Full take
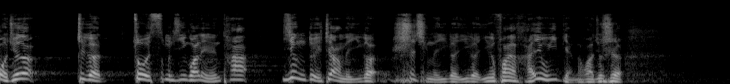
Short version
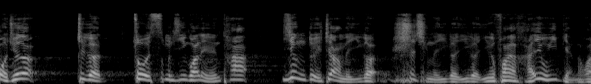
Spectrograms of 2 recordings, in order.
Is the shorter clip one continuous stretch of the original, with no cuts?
yes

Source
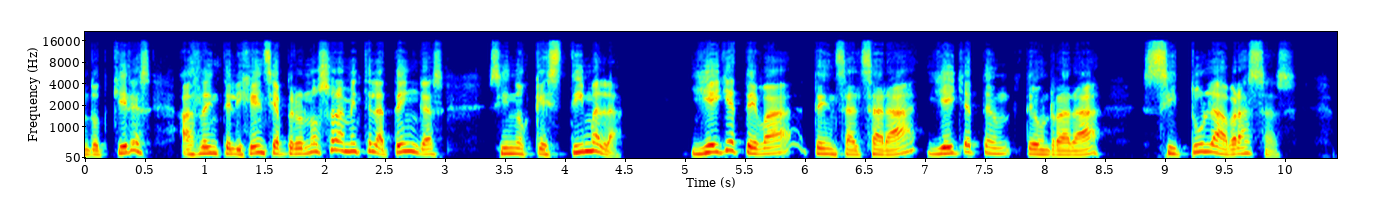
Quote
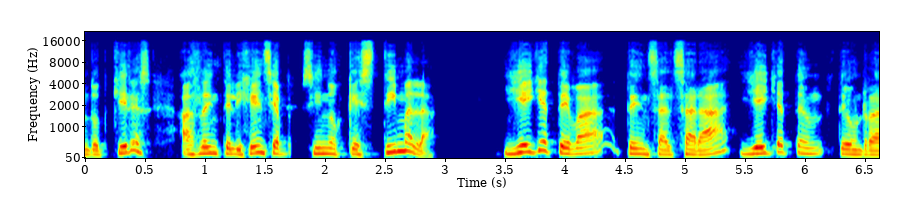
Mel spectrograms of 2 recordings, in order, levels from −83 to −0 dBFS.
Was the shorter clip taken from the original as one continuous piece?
no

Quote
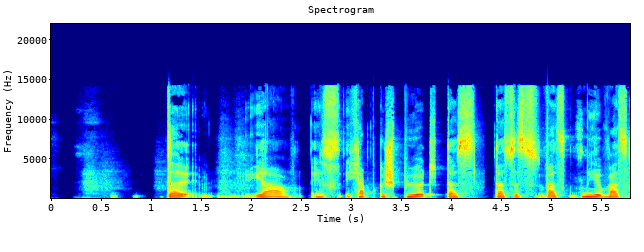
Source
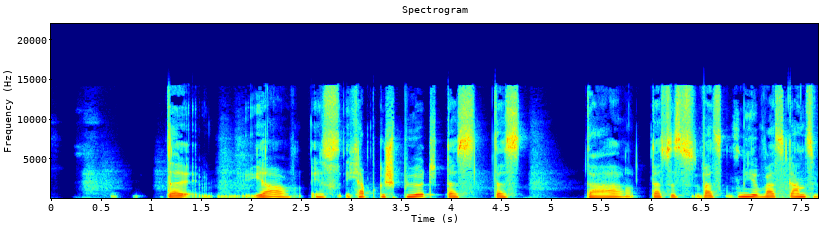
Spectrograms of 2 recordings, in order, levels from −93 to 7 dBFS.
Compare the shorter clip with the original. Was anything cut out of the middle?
yes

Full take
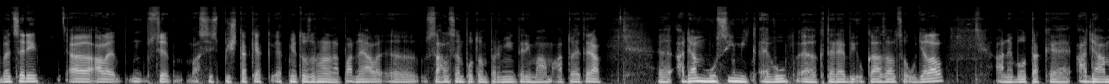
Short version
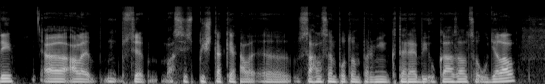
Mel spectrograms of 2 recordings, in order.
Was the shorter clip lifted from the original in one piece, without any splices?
no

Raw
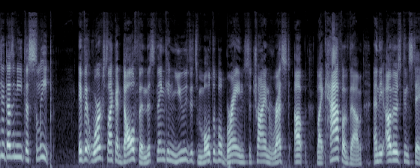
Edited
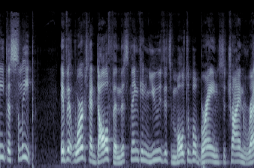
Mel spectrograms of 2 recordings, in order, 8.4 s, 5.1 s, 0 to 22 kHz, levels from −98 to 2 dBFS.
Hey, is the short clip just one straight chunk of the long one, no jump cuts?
no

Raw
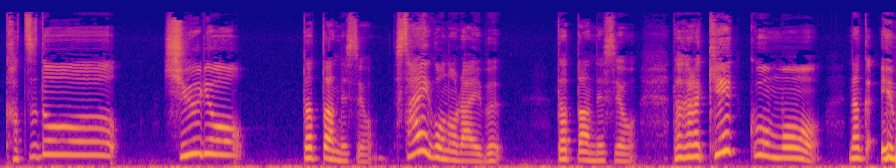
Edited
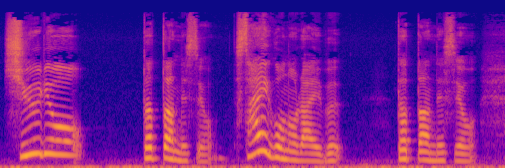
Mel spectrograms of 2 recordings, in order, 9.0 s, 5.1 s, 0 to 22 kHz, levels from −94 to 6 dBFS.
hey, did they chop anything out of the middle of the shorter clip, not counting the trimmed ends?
no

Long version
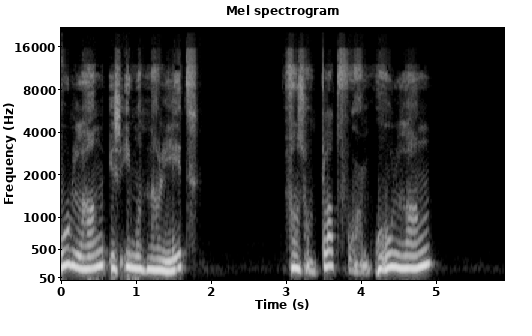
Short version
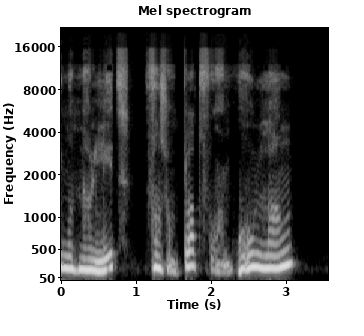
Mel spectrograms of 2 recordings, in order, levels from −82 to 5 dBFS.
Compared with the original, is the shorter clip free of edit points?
no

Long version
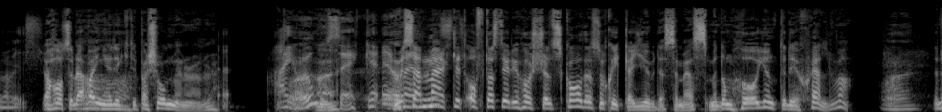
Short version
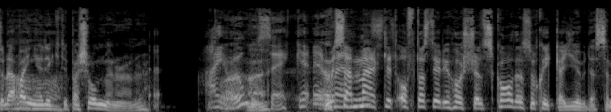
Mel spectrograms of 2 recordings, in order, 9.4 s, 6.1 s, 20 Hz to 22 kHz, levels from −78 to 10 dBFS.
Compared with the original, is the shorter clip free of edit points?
yes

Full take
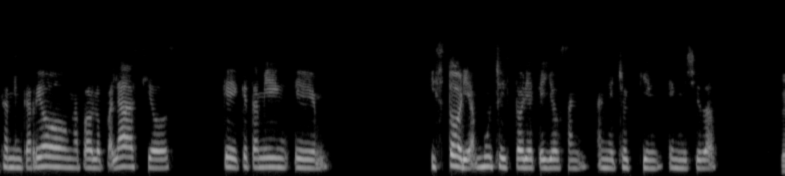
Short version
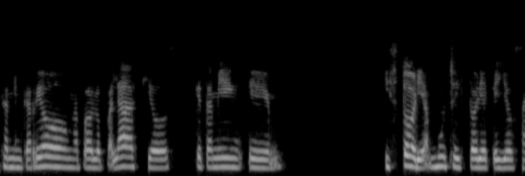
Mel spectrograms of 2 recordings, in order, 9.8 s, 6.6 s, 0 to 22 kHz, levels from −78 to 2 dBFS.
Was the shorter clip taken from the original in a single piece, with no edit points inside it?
no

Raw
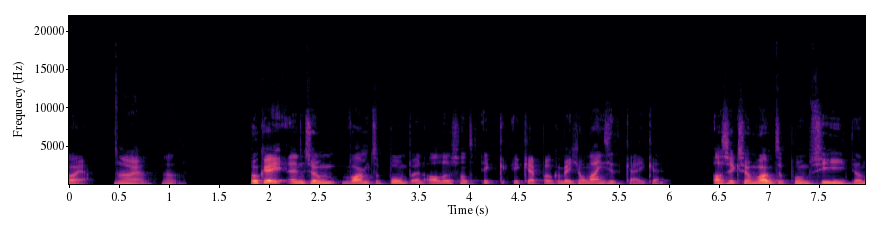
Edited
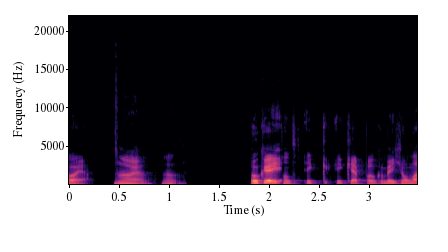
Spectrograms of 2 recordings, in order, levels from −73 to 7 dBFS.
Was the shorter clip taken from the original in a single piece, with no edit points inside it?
no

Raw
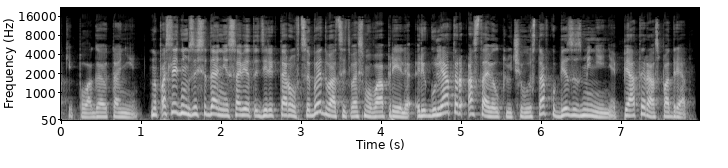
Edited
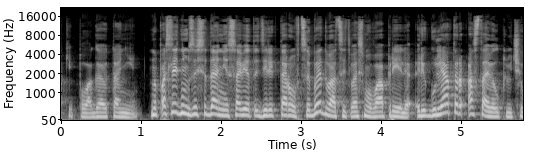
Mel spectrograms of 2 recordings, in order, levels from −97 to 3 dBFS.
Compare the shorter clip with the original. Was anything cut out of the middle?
no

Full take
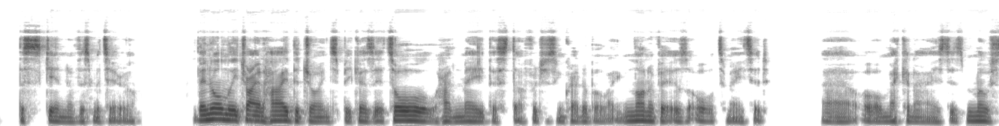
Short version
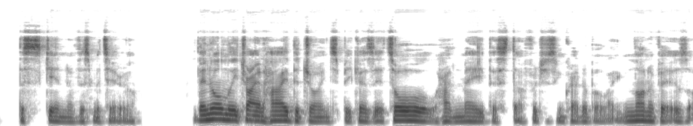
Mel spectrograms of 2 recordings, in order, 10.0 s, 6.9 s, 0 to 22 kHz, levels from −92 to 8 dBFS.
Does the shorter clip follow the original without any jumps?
yes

